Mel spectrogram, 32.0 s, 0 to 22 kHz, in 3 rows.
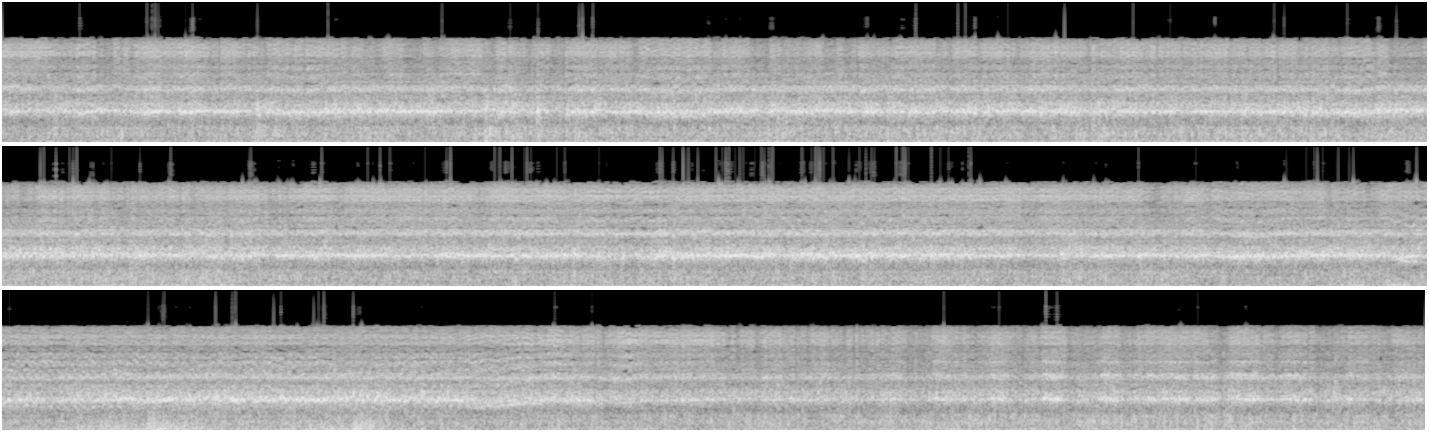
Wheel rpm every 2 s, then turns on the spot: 230, 230, 230, 230, 230, 230, 230, 230, 230, 230, 210, 190, 210, 230, 230, 230.
none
